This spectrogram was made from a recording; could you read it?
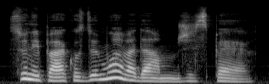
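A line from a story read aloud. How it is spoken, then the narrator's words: Plain. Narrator (French): dit Monsieur Peggotty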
